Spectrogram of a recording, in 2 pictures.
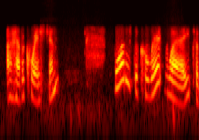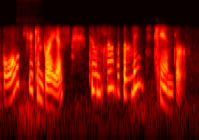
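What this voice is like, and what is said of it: Central Alabama accent. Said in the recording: “I'm calling from Central Alabama. ... As you can probably tell. ... Well, yes, a little bit from the accent. I wouldn't have been able to place it that exactly”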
